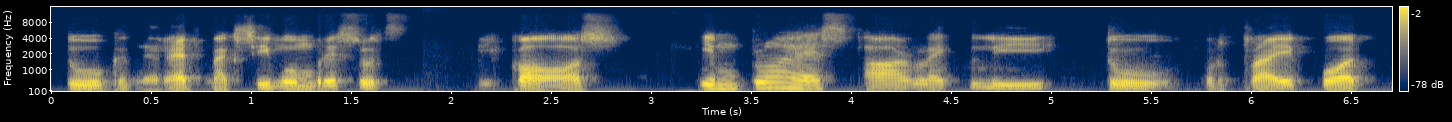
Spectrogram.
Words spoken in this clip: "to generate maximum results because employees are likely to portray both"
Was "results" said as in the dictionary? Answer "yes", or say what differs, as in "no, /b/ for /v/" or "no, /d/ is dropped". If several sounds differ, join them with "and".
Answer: no, /s/ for /z/ and /l/ is dropped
